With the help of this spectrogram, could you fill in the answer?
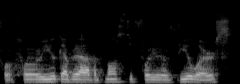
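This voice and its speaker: Soft-toned Polish man, hesitant. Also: mid-range voice, flat delivery, quick pace, highs cut off. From Poland. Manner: hesitant, many restarts and fillers, earnest. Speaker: interview guest, agency founder. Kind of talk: conversational interview.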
